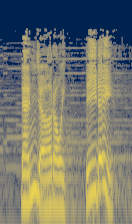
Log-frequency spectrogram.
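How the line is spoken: Shout from behind. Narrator (Vietnamese): Ti Mệnh Tinh Quân từ đằng sau thét lên

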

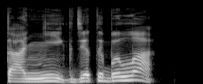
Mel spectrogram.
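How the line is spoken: Growling over voices. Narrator (Russian): Рычание перебило доносящиеся отовсюду голоса

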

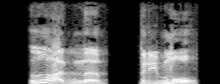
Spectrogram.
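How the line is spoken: Angry, grudging. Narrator (Russian): сердито сдалась она

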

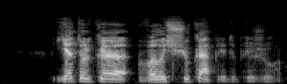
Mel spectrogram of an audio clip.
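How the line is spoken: Plain. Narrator (Russian): ответил участковый

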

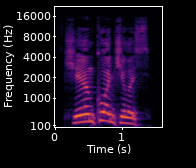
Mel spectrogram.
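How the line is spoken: Growling. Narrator (Russian): рыкнул Дорс

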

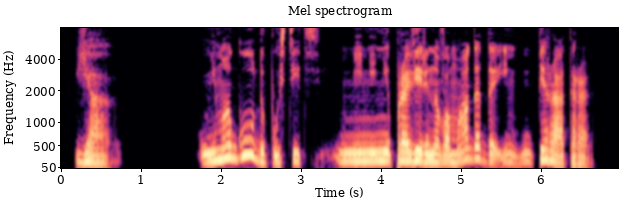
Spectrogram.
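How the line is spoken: Stammering but resolute. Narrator (Russian): пусть и заикаясь, но все же вполне решительно заявил он

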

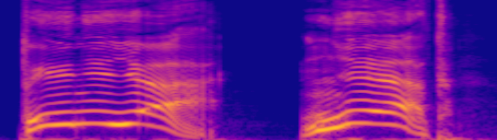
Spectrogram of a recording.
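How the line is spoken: Shouting again. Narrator (Russian): снова закричал

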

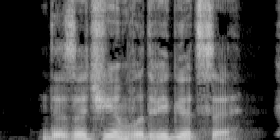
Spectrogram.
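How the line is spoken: Snort. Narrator (Russian): хмыкнул Джейс

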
